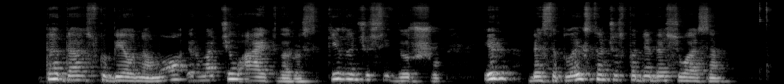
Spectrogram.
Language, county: Lithuanian, Telšiai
